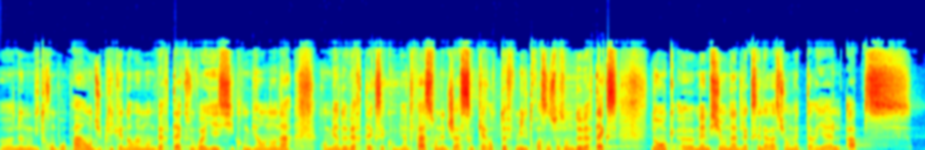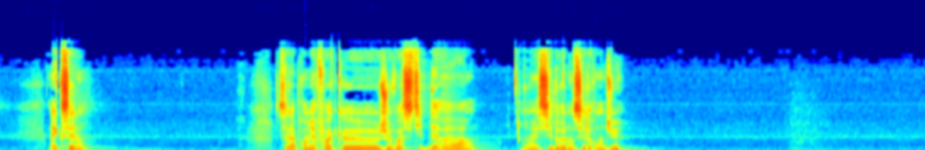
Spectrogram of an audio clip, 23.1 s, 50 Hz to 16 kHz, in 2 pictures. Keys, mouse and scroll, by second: 14.5 click, 17.1 click.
